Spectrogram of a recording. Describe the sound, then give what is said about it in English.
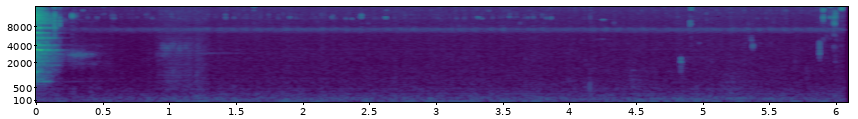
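Wine glasses clink sharply together in a toast at the start, leaving a thin high ring that hangs in the air, followed by a softer tap and a low, steady hum with no talking. “Keep our palate. Cheers. Cheers. Cheers.”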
